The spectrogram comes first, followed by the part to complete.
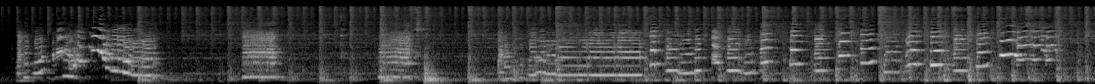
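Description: Live free-jazz duo of clarinet and drum kit. The clarinet plays a falling run about a second in, a few short held notes, then quick runs of notes in the second half, over scattered drum and cymbal strikes.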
